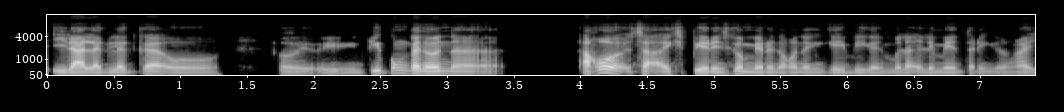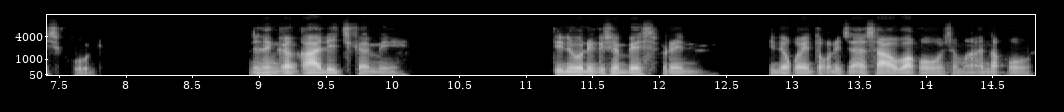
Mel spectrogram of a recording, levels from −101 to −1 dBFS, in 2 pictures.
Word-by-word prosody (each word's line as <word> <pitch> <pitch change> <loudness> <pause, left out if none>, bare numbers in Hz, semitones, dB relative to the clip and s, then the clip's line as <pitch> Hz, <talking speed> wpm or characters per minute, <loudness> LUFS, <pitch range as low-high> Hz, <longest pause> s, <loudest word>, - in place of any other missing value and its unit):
ilalaglag 100 +2 +5
ka, 125 -3 +3
oh, 95 -1 -5 0.5
oy, 85 0 -4 0.4
yung 70 - -13
tipong 165 +1 -1
ganun 135 -1 +7
na 130 -1 -1 0.7
ako - - +6
sa - - +3
experience 115 -3 0
ko, 135 - +3
meron 105 -2 -1
akong 105 0 -4
naging 100 -1 -8
kaibigan 95 -1 -5
mula 95 0 -3
elementary 95 -1 -5
hanggang 85 +1 -11
high 85 -2 -3
school - - -12 1.2
na - - -5
hanggang 95 +1 0
college 95 -2 +3
kami. 80 -1 -7 1.1
Tinuring 120 0 +1
ko 110 - -4
siyang 110 -3 -2
bestfriend 90 -5 -3 0.5
kinukwento 95 -1 -2
ko - - -6
rin 90 - -7
sa 85 - -2
asawa 90 +3 +3
ko, 90 -1 -4
sa 85 - -11
mga - - -9
anak - - -7
ko. 85 0 -10
95 Hz, 160 wpm, -27 LUFS, 90-105 Hz, 1.2 s, ganun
